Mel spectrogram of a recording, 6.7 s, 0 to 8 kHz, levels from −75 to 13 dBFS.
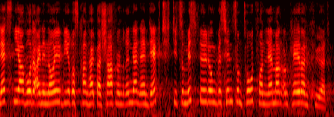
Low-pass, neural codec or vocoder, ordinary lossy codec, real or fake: none; codec, 16 kHz, 2 kbps, FunCodec, trained on Chinese and English, 25 frames a second; none; fake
